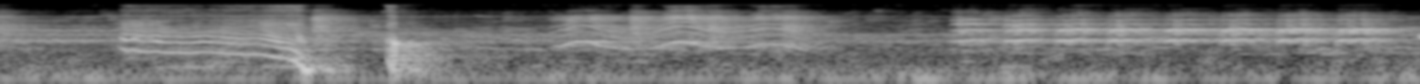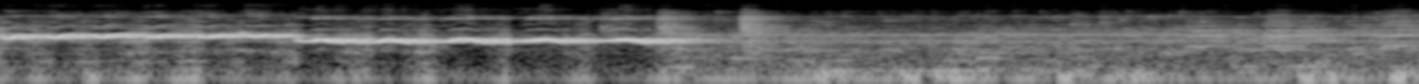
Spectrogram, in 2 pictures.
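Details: Black-throated laughingthrush imitating a cat. A drawn-out, descending, mewing cat-like note opens the phrase, followed by wavering warbled notes, then long, steady, clear whistles held at several different pitches, each lasting about a second.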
